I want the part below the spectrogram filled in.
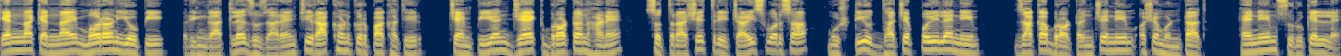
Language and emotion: Goan Konkani, neutral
